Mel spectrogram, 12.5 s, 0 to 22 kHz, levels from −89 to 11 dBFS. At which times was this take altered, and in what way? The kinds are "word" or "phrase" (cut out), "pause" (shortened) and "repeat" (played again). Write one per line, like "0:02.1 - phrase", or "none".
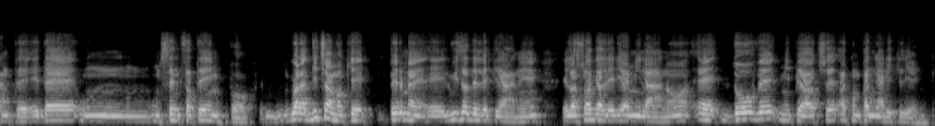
0:03.4 - pause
